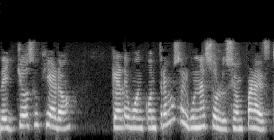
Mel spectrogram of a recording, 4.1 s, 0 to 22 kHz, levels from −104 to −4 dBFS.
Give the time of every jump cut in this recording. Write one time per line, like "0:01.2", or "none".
0:01.8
